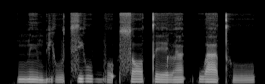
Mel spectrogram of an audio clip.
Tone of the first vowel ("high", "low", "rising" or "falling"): falling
